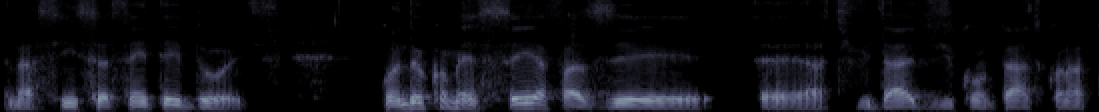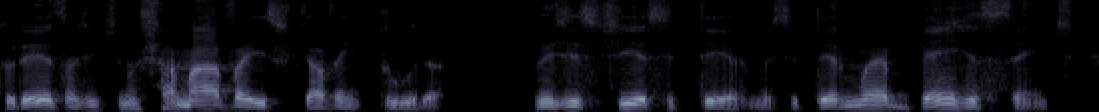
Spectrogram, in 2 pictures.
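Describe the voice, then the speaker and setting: Deep gravelly-voiced man in his fifties. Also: animated, brisk, darkish tone, dry recording, clean studio sound. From Brazil. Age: 50s. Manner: reflective, many fillers and restarts. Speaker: guest, publisher and adventurer. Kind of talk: casual interview storytelling.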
